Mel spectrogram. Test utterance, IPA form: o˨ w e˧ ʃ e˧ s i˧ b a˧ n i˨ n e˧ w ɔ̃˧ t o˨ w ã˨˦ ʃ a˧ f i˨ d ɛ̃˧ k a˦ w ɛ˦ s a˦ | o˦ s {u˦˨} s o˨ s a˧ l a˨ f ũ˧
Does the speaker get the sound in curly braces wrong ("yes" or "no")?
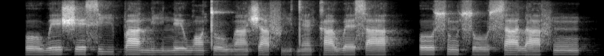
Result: yes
